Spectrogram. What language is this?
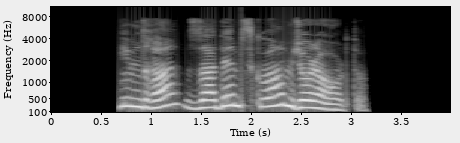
Laz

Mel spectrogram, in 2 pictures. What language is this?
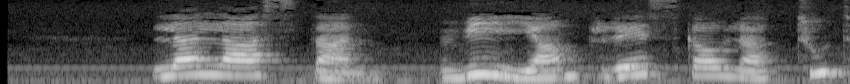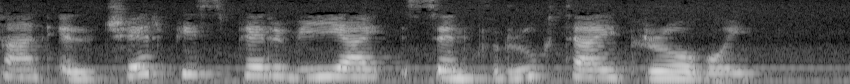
Esperanto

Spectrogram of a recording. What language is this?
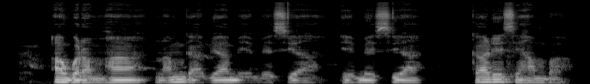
Igbo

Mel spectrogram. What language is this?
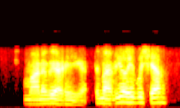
Punjabi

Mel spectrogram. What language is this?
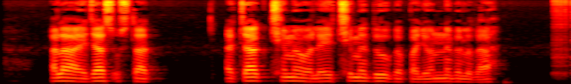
Shina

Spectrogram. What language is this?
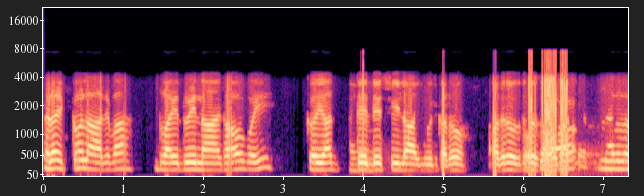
Punjabi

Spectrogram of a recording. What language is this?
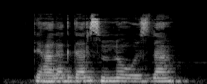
Pashto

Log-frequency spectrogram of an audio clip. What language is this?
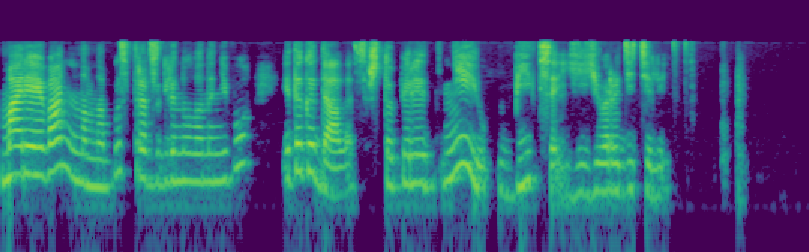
Russian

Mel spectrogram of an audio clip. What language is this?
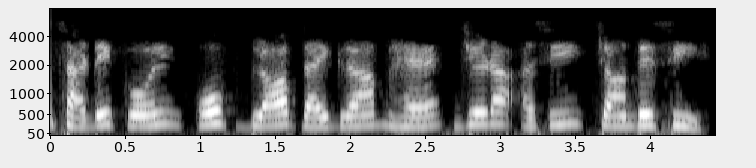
Punjabi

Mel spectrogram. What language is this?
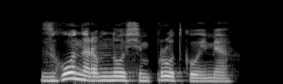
Belarusian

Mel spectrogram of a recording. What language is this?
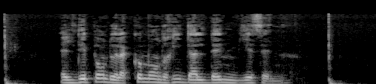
French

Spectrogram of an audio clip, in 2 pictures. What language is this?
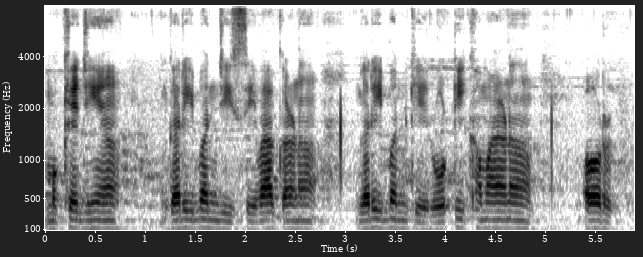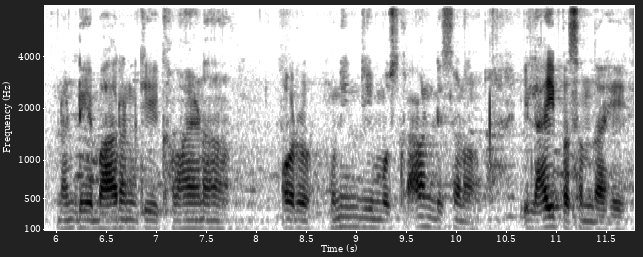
Sindhi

